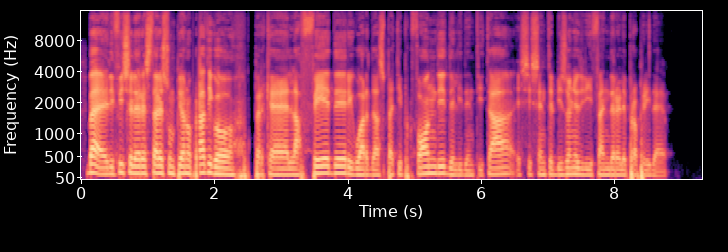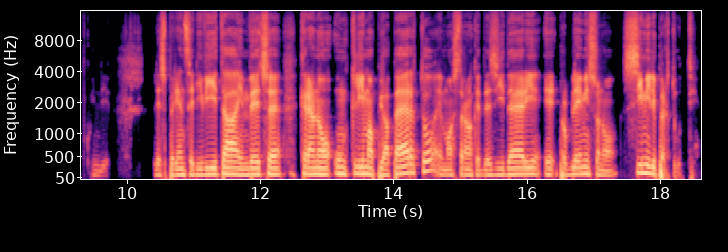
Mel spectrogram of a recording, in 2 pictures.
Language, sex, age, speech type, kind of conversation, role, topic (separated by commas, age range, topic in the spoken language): Italian, male, 25-29, read, expert-assistant, expert, Il dialogo tra religioni diverse può aiutarci a comprenderci meglio?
